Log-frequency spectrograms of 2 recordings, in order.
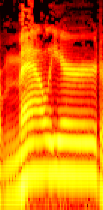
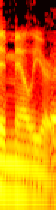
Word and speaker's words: Maillard: Well, because you could say Maillard or Maillard or right. It's the way it's spelled. – I say Maillard. – You say Maillard.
